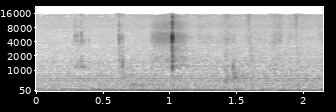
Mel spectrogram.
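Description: Small Phillips screwdriver driving tiny screws into a metal 2.5-inch drive caddy holding an SSD: a few light metallic clicks and ticks, the sharpest about a second in.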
